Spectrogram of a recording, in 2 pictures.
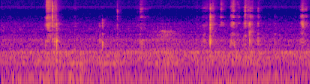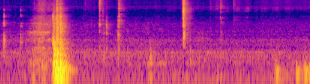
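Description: Paper-craft handling: scattered soft clicks and rustles as a paper doily is dabbed with glue from a fine-tip bottle and pressed onto a paper tag, with one louder thump just before five seconds in.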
